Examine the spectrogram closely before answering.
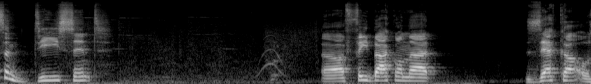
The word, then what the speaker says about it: Zeka: feedback on that Zeka or Zika. See... I looked up Korean pronunciations, and a lot of the Koreans said Zika, so I went with Zika. But people tell me, dude, pronounce it Zeka.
